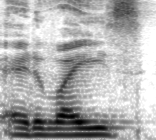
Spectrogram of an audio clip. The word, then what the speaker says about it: advice: और CE से स का साउंड होगा, एडवाइस।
